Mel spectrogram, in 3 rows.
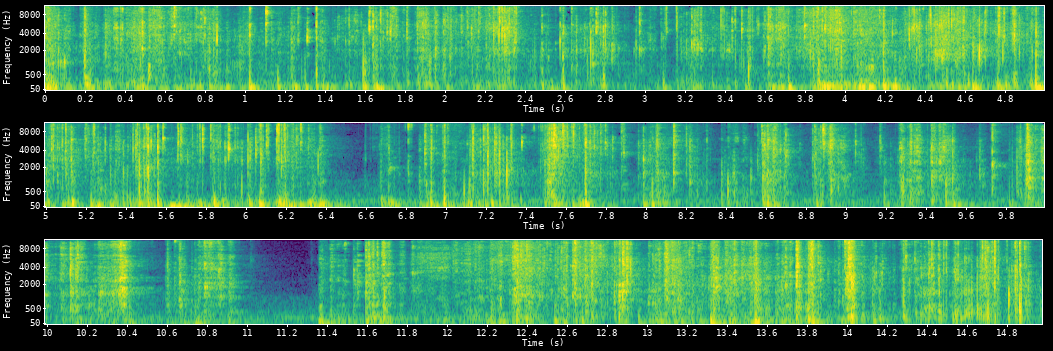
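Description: A thin, crumpled sheet of aluminum foil is held in both hands and crumpled and rubbed with the fingers. It makes a dense, bright crinkling with many sharp crackles. Two brief quiet pauses break the crinkling, near 6.5 and 11 seconds.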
